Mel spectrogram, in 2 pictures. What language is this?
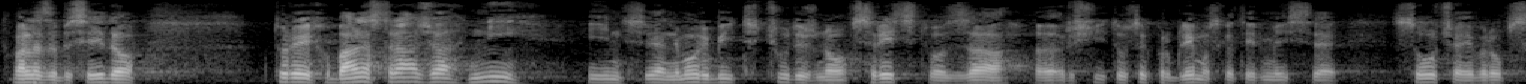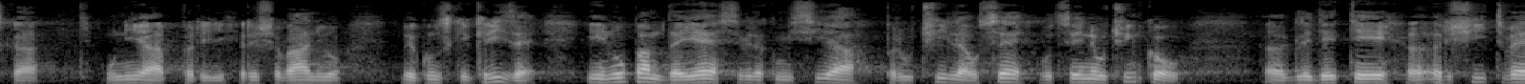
Slovenian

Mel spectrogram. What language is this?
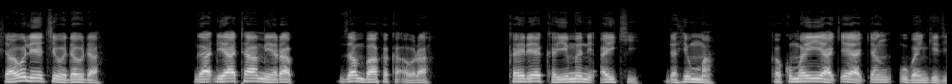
Hausa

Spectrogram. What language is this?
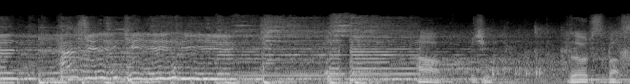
Turkish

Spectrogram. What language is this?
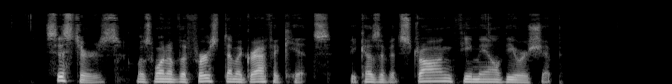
English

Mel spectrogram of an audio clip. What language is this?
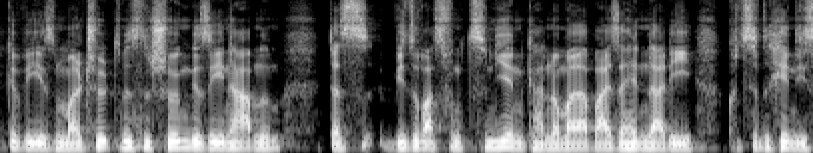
German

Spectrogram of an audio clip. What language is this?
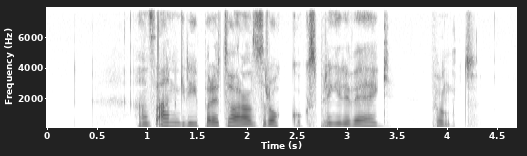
Swedish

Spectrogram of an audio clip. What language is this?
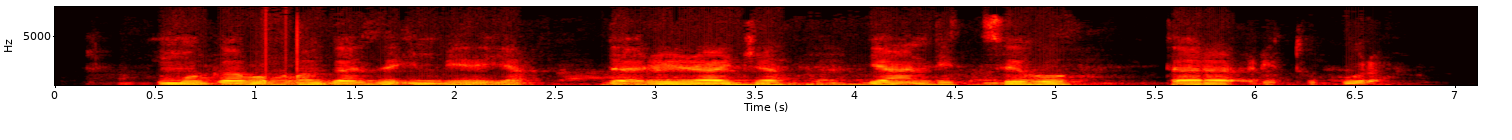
Kinyarwanda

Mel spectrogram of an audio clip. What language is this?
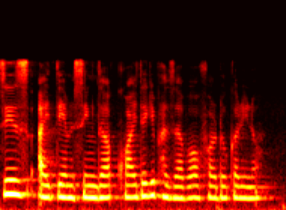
Manipuri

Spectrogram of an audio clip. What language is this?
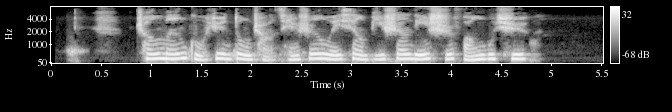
Chinese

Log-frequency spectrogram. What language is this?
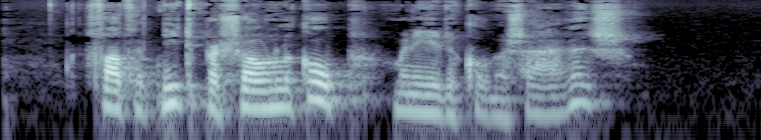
Dutch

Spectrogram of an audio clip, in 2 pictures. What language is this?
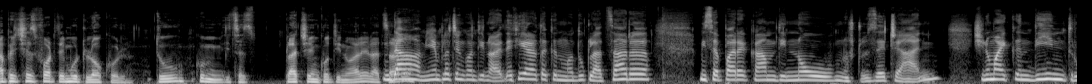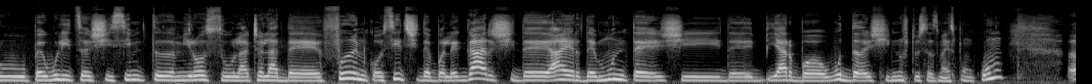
Romanian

